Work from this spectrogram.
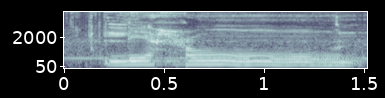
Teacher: لام کے بعد حا حلق کے درمیان سے ادا کریں گے. واو مدہ ہے، حا کے بعد تو واو کو ایک الف تک کھینچیں گے اور لاسٹ میں وقف بالاسکان کریں گے کیونکہ نون کو ہم ساکن کر رہے ہیں.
